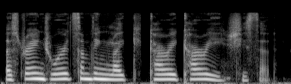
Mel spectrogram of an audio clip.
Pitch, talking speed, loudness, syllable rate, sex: 230 Hz, 185 wpm, -13 LUFS, 5.3 syllables/s, female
